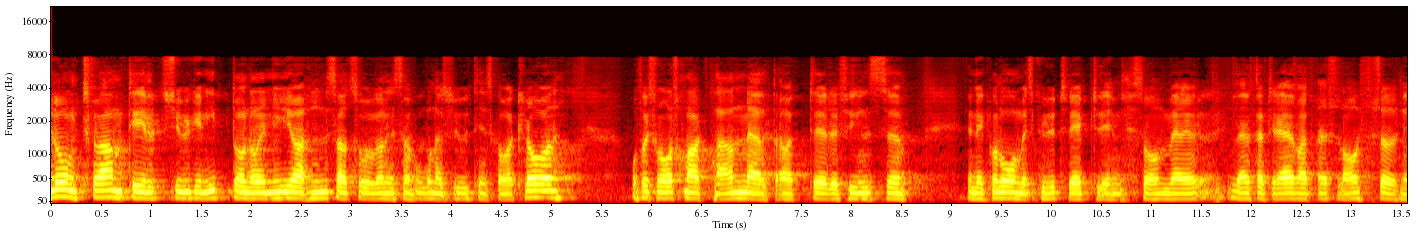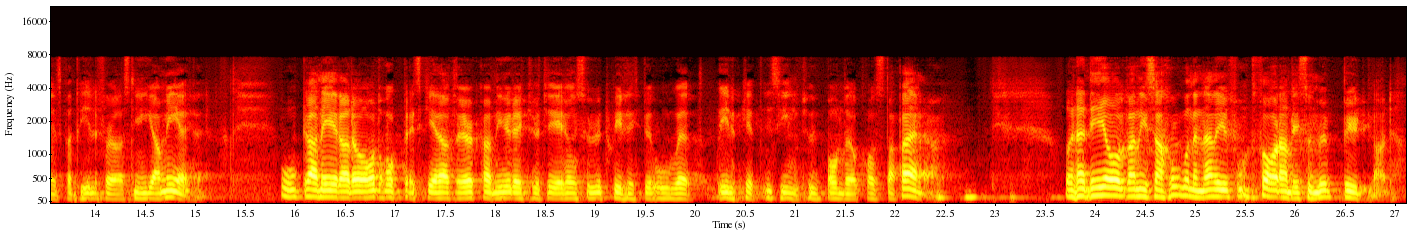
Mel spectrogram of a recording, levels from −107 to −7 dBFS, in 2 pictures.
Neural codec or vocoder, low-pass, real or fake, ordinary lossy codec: codec, 16 kHz, 1 kbps, FunCodec, trained on LibriTTS, 50 frames a second; none; fake; none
